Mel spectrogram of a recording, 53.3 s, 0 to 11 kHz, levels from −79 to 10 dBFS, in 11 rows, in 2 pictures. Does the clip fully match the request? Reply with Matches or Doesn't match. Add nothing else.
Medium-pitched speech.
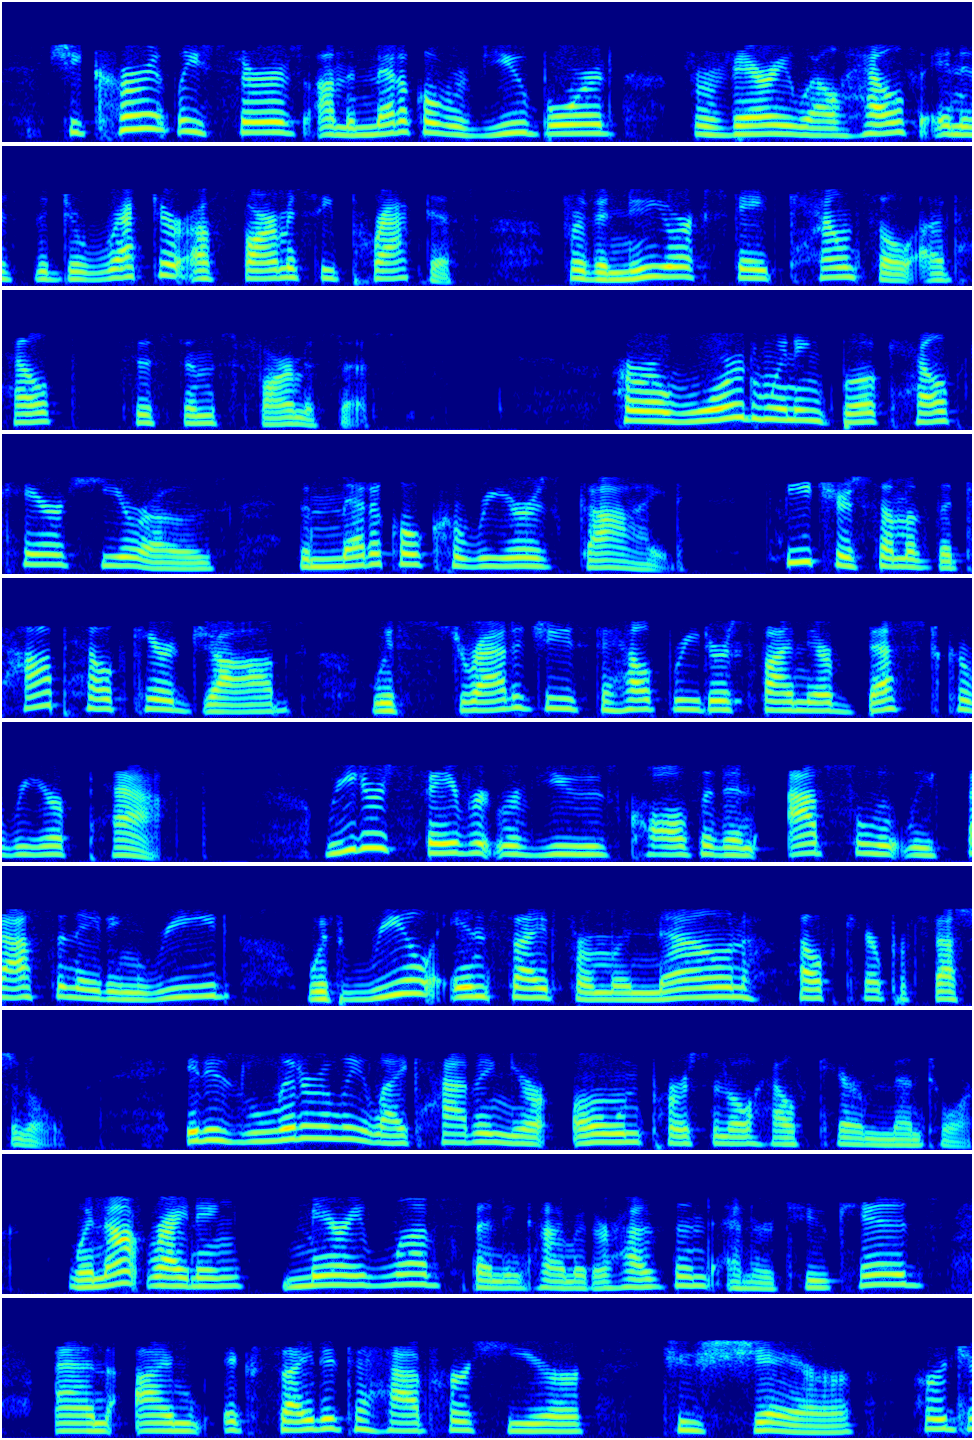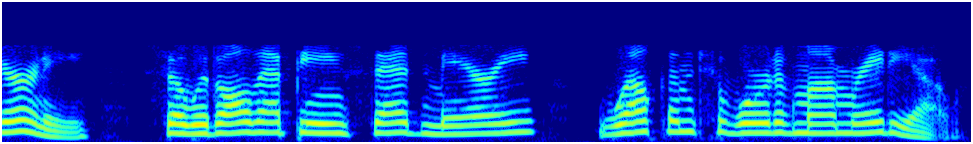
Doesn't match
